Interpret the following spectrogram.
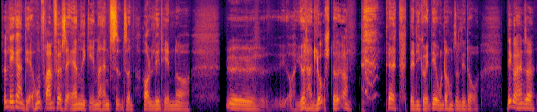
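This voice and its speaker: A man who is a police officer, retelling a case in a casual interview, halting with pauses and restarts. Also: mid-range voice, a little mellow, no echo, clean studio sound. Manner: halting, with many pauses and restarts, acts out quoted speech. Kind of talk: casual spoken storytelling in an interview.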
